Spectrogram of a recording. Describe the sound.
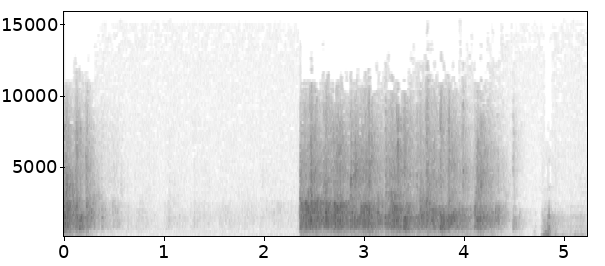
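Audience applauding a speaker at a university lecture: a faint tail of clapping dies away into near quiet, then loud, dense applause breaks out and holds for a couple of seconds before stopping abruptly.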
